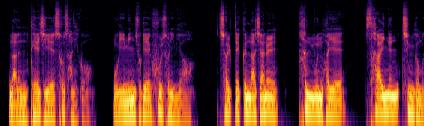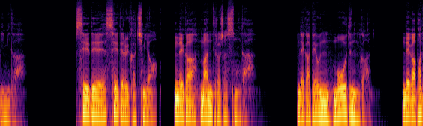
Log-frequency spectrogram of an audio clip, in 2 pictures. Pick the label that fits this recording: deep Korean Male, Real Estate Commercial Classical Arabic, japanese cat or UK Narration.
deep Korean Male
